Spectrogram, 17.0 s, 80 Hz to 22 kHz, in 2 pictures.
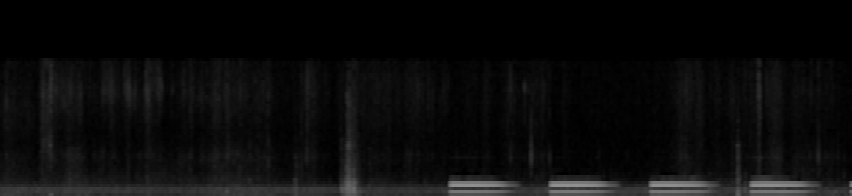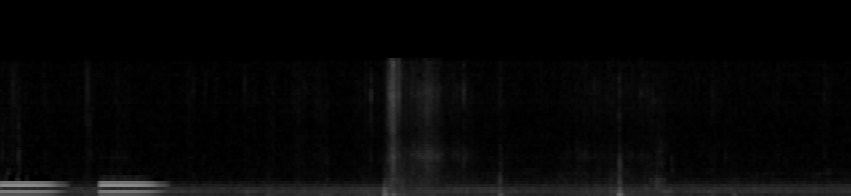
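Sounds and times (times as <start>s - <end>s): dashboard warning chime beeping: 4.6s - 10.3s.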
